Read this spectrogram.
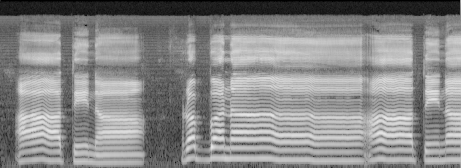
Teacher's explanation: আ এক আলিফ টান, তি টান নাই, না আবার এক আলিফ টান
